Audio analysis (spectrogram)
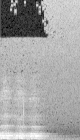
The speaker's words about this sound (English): The little orange concierge dog. This could be the dog barking interlude.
